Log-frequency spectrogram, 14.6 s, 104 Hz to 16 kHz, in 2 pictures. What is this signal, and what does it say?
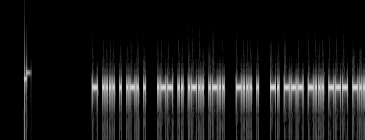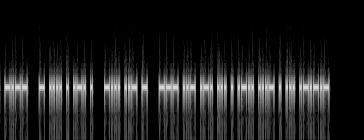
Morse code, heard as a keyed tone, about 36 wpm, 700 Hz. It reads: THERE WILL BE NOBODY THERE BUT OURSELVES.
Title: Sentences from Top 1600 Words 35wpm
